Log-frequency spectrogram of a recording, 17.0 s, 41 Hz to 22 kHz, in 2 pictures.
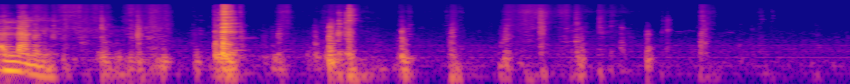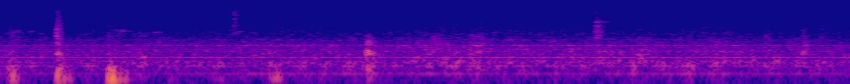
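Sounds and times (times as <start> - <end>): faint room hum: 0.0 - 17.0
footsteps walking away: 4.5 - 9.9.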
